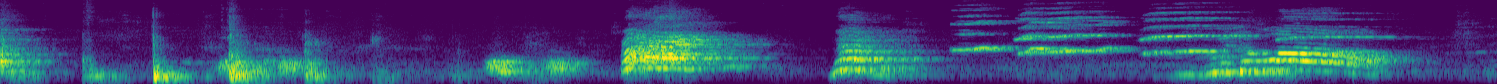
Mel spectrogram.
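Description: A dog barks a few times in a Hindi stage play, short yips and barks mixed with whimpering tones, heard near and fairly loud while actors' voices speak around it.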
